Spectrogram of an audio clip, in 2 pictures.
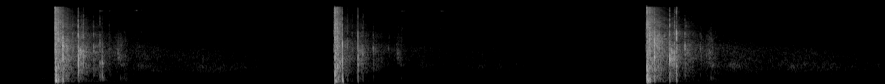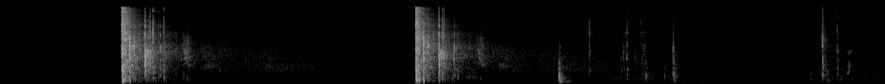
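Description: Five sharp shots from a .22 rifle firing lead round nose ammunition at a paper target, evenly spaced a few seconds apart, each with a short fading tail, followed by a few faint clicks.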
